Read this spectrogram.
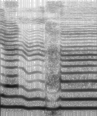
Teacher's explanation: pada huruf h tebal maka kita akan merasakan getaran pada tenggorokan ketika menyebutkannya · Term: Ha Tebal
